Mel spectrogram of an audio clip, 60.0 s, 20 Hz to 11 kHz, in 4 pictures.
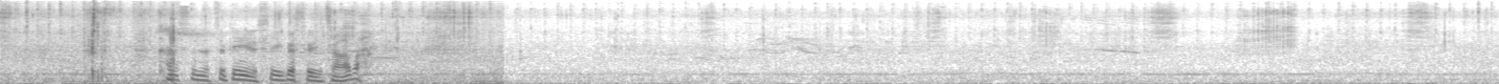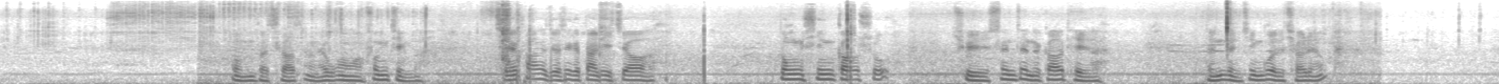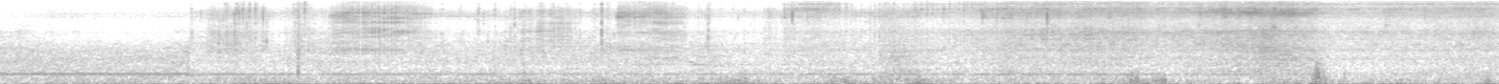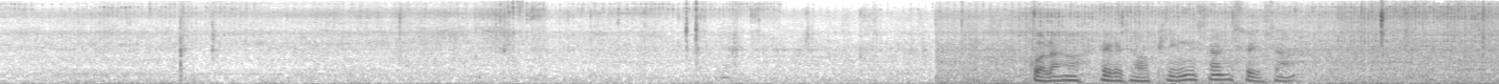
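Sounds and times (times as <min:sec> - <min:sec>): bicycle tyre noise on path: 0:00.0 - 0:59.9
faint steady hum: 0:00.0 - 0:59.9
wind rumble on microphone: 0:34.4 - 0:45.4.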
